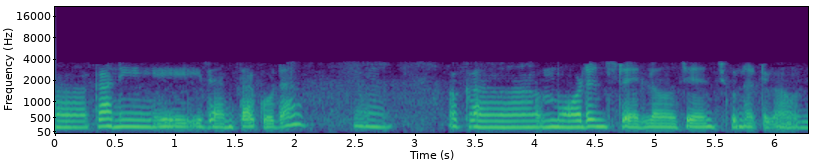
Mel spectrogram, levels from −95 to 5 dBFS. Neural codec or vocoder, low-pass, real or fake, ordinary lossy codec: vocoder, 22.05 kHz, 80 mel bands, WaveNeXt; 3.6 kHz; fake; MP3, 32 kbps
